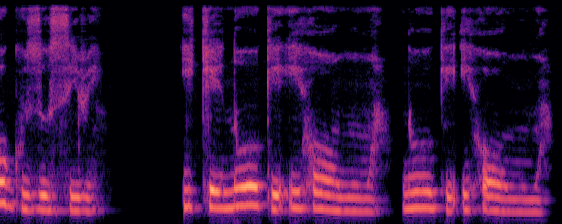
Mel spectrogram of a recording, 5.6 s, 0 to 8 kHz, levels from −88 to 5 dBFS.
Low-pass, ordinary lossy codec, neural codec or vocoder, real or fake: 7.2 kHz; none; vocoder, 44.1 kHz, 128 mel bands every 256 samples, BigVGAN v2; fake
